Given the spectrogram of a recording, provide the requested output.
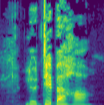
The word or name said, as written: debarras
